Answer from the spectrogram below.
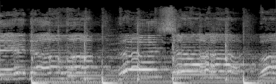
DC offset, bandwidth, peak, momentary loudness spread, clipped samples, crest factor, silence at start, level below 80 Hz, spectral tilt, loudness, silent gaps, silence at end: under 0.1%; 16 kHz; 0 dBFS; 4 LU; under 0.1%; 14 dB; 0 s; -22 dBFS; -4 dB/octave; -14 LUFS; none; 0 s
